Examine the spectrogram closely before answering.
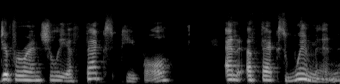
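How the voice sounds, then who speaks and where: A woman talks at a medium pitch with lively intonation. Her voice is somewhat breathy. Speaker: academic lecturer. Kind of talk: lecture. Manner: fast.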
